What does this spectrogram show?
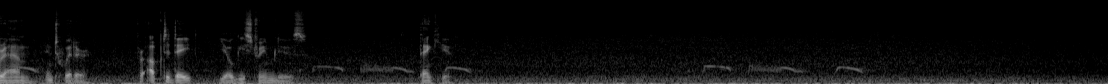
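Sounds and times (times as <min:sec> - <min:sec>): bird calls: 0:00.0 - 0:00.9, 0:02.3 - 0:04.8, 0:06.9 - 0:08.8
steady background hiss: 0:00.0 - 0:11.0.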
